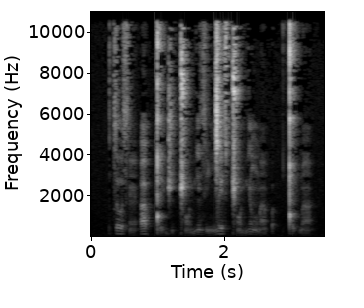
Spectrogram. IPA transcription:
t͡s ɤ˥˨ s ɛ̃˩ | a˥˨ p ǃ e˩ d͡ʒ i˩ ǁ ɔ̃˩ bʲ ẽ˥˨ z i˩ ŋ͡ǀ e˥˨ z ǁ ɔ̃˩ bʲ ɔ̃˥˨ ŋ͡m ã˩ p | ǃ ɤ˩ ɡ͡b ã˩

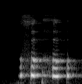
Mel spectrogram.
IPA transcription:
θ ʊ˦ ʔ h ʊ˦ ʔ

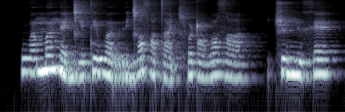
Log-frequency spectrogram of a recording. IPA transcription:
w ʌ˧ m ʌ˦ n ɛ˨ d͡ʑ ɪ˧ t ɪ˦ w ʌ˨ r ɨ˨ d͡ʑ ɨ˦ sˤ ʌ˨ t a˨ t͡ɕʰ o˧ ɖ ʌ˨ ðˤ ɨ˦ zˤ a˧ | ʈ͡ʂ ɨ˧ n ɨ˨ x ɛ˧

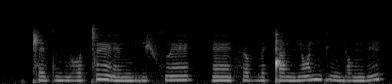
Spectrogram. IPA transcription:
ǁ ɛ tʷ ɘ nʲ ʁʷ ɪ ǀ ɛ̃ ɾ ɛ̃ n rʲ ɘ ʃ sʷ ɛ̃ | ɛ̃ s ʌ b ɛ ǃ a n j ɔ̃ nʲ ɡ ɪ ŋ j ɔ ŋ ɪ

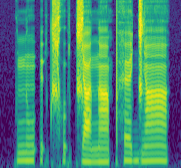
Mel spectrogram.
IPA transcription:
n ũ˦ ʔ ɪ˦ ʔ t͡ɕʰ ʊ˦ ʔ t͡ɕ ä˨ n ã˨ pʰ ɛ˦ d͡ʑ ã˦

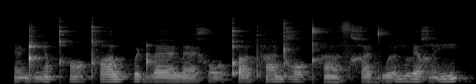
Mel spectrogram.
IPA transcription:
ɛ̃ ɖ l ĩ qʰ ɔ̃ qʰ a w p ə ɖ w æ l æ x ɔ w qʼ ɛ pʰ ã ɖ ʁ ɔ kʰ ã s χ æ d w ə n l ɛ ʁ ĩ

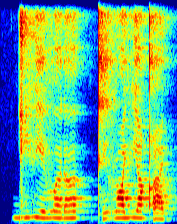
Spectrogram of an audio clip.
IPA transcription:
ɡ i˧˥ vʲ ɛ˩˧ v ʌ˧ ɾ ʌ˥ | kʼ ɪ˩˧ v ɑ˧˥ vʲ æ˧˥ qʼ ɪ˩

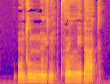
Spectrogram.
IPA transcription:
ʔ ũ d u nː ũ ɾʲ u d ɾʲ ɔ̃ k pʰ ə lː e ɗ a k

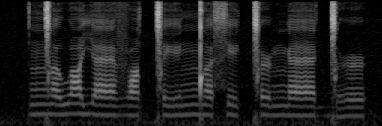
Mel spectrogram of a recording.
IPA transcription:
ŋ͡ǀ ʌ˨ w ɑ˦ j æː˨ v ɑ˨ ǀ ɪː˨˦ ŋ͡ǃ ʌ˨ s ɪː˨ ǀ ə˞˨ ŋ æː˨ ɡ͡ǀ ə˞˨

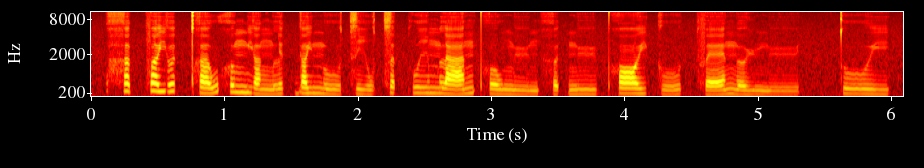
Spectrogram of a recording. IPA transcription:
h ɐ˥ k̚ f ɐ˥ j ɵ˥ t̚ pʰ ɐ˨˥ w h ʊ˥ ŋ j ɐ˨ ŋ l ɪ˧ k̚ j ɐ˥ j n̪ uː˨˩ t͡s iː˨˩ w t͡s ɐ˥ t̚ kʷ iː˧ m l aː˨˥ n pʰ o˧ w ŋ yː˨˩ ŋ h ɵ˧ t̚ ŋ yː˧ pʰ ɔː˥ j k uː˨˥ t̚ f ɛː˨˥ n̪ ɵ˧ ɥ ŋ yː˨ t̚ | t̪ uː˨˩ j

